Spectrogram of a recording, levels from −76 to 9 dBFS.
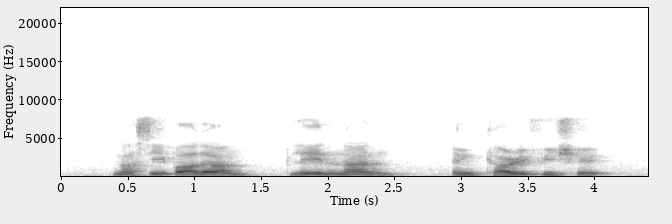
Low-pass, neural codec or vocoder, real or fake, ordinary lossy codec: none; none; real; none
